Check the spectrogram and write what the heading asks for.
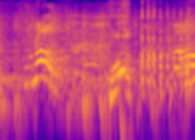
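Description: Young children's voices calling out in short high rising-and-falling cries, with music playing in the background.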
